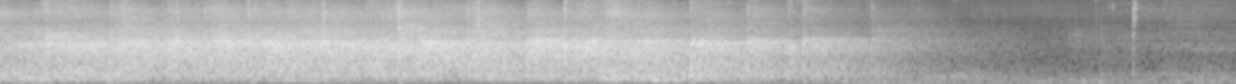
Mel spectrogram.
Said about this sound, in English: Thank you guys very much. Thank you. Yes, you can applaud.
